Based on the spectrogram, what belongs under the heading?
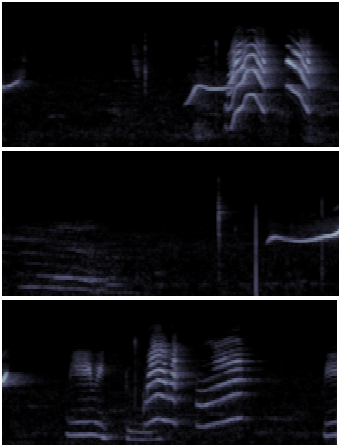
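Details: Talking rose-ringed parakeet mimicking "Mummy Papa": bright upslurred whistles mixed with harmonic, voice-like syllables, some sliding downward, arriving in bursts separated by short silences and a sharp click.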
